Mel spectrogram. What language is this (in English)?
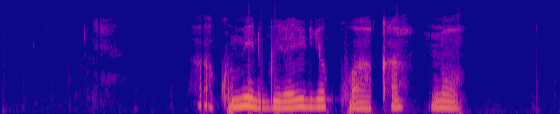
Kinyarwanda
